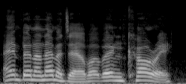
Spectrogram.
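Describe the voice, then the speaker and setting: A man plays a blunt, cheeky guest with a broad Northern English accent who calls everyone mate. The voice swings lively in pitch and sounds smooth and clear. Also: racing.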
